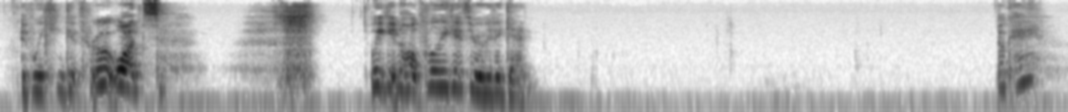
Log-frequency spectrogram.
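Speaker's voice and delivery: crying while talking. A vlogger speaking to her channel's viewers, crying while talking. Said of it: "in case you see me crying".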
